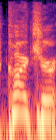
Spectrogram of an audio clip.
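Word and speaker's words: Kaercher: Your connection to quality cannabis insurance services is spelled K A E R C H E R. That's Carter Insurance.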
